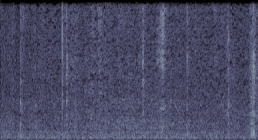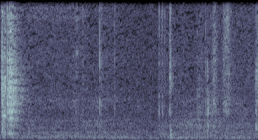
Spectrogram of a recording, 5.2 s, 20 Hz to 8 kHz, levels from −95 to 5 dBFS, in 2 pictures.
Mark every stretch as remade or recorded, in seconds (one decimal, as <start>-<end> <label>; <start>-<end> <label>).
0.0-5.2 recorded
